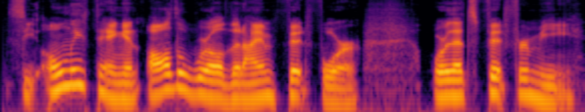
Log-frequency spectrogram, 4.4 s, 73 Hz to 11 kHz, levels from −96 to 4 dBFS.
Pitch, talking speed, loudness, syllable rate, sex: 160 Hz, 245 wpm, -17 LUFS, 5.0 syllables/s, male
